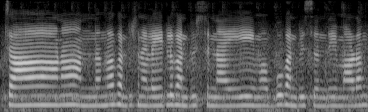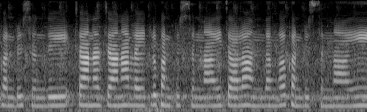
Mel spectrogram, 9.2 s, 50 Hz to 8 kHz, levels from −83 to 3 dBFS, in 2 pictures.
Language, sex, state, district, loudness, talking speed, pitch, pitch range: Telugu, female, Andhra Pradesh, Anantapur, -22 LUFS, 115 wpm, 235 Hz, 225-245 Hz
